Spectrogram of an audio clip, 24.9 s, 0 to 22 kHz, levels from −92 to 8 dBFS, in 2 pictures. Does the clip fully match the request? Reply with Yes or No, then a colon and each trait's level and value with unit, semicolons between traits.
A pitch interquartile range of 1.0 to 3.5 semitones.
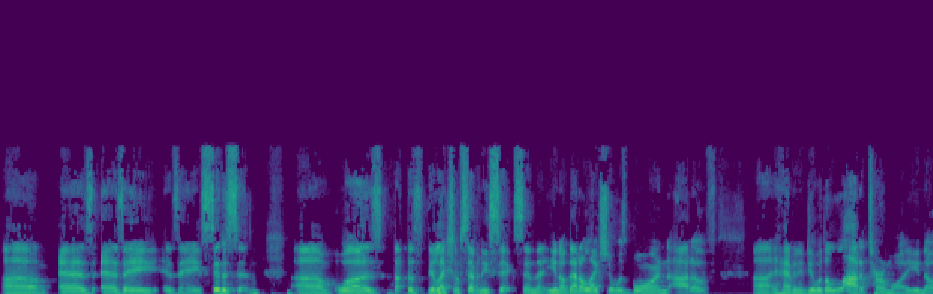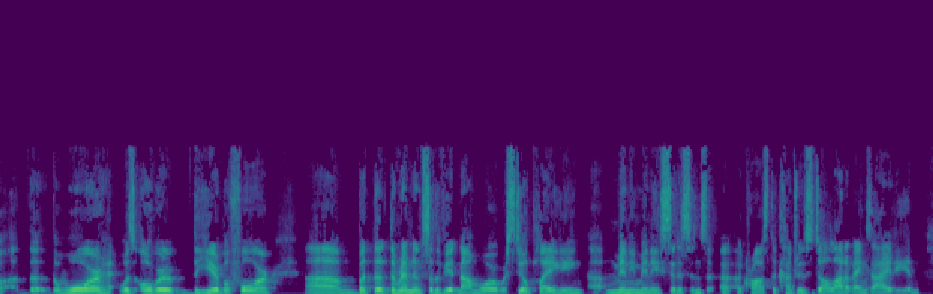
Yes: average, 2.8 semitones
